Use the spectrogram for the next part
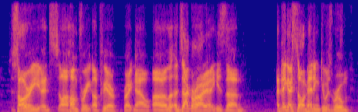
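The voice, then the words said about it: Performs another character's voice. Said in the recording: “That is a dreadfully good impression”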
